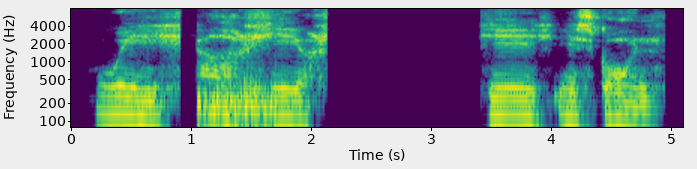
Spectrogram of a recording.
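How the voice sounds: A man's put-on character voice at medium pitch.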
